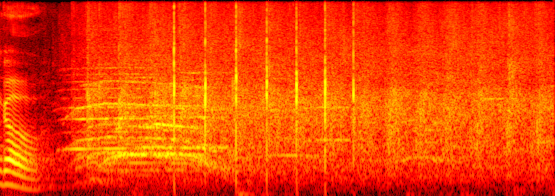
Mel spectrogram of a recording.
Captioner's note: audience applauding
